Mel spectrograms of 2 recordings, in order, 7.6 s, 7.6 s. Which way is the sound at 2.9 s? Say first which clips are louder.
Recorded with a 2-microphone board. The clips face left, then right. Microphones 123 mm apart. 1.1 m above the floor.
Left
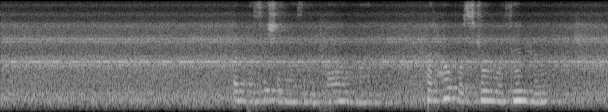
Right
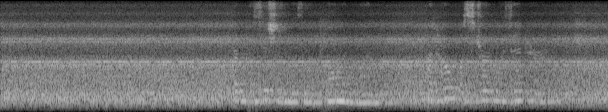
Right 2 dB; 80° left.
